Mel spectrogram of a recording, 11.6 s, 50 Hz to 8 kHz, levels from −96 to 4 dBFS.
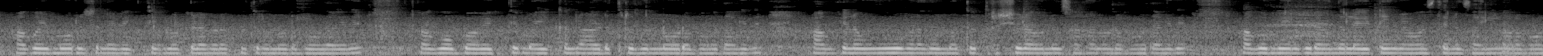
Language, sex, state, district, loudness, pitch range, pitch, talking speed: Kannada, female, Karnataka, Dakshina Kannada, -28 LUFS, 220-230 Hz, 225 Hz, 160 wpm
